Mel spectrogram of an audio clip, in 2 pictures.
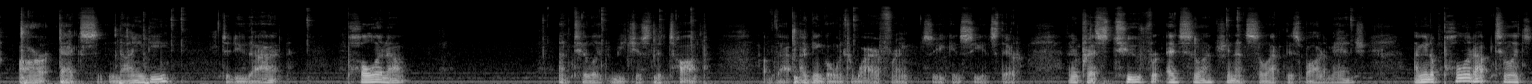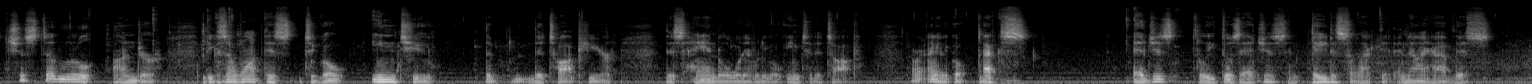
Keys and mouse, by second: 0.2-1.4 typing, 1.7 click, 3.1-6.0 drag, 6.7 shift+middle click, 7.9 z, 10.9 2, 12.3 click, 13.6-16.8 drag, 17.4 shift+middle click, 25.1 x, 28.4 a.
